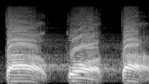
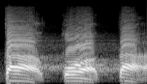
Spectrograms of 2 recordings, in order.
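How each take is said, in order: The two takes are said the same way.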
